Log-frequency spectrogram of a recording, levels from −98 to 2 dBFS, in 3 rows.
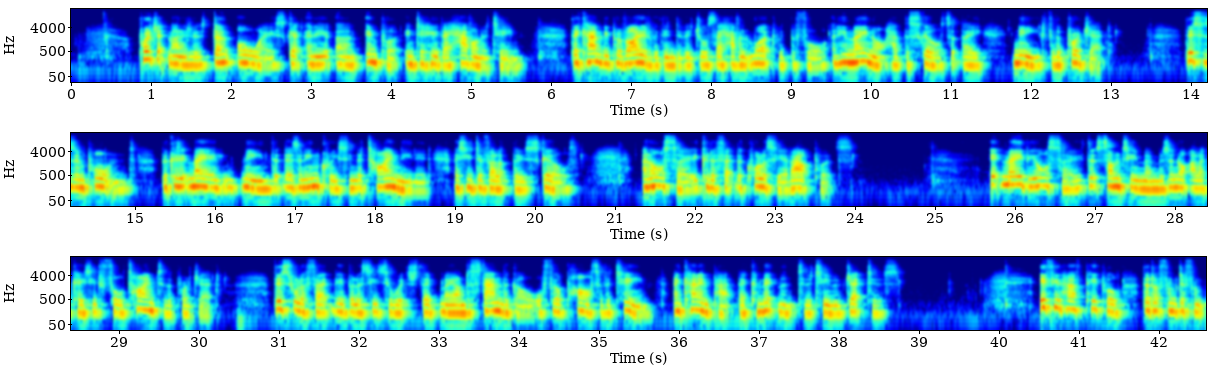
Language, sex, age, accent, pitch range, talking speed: English, female, 50-69, British, 150-180 Hz, 170 wpm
